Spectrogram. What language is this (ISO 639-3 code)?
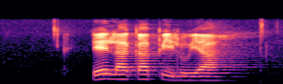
nso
